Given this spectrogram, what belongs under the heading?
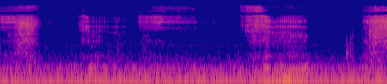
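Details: Sleeping male said to be dreaming, snoring: soft, regular snuffling snores roughly every second over a steady low hum; quiet sleep snoring.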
